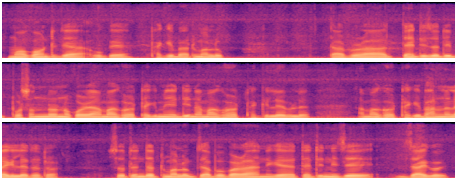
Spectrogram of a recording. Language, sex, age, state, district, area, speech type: Assamese, male, 18-30, Assam, Sivasagar, rural, spontaneous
